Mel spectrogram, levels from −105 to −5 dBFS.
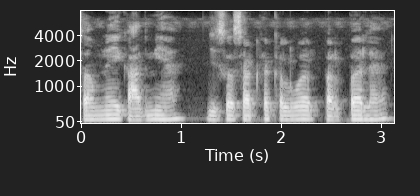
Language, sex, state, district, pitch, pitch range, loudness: Hindi, male, Jharkhand, Ranchi, 110 Hz, 110-115 Hz, -18 LUFS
